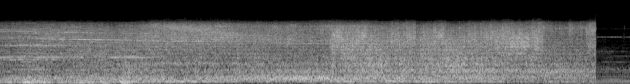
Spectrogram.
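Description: Sound effect of an Eagle transporter spacecraft's engines: a steady, jet-like roar, with a brighter hiss rising over it for about two seconds past the middle.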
